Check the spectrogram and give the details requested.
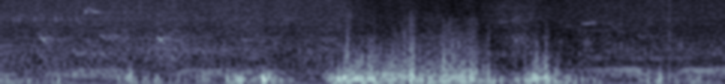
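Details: Cinnamon teal during courtship, giving low, rough chattering notes in a quick irregular run, loudest in a dense burst midway and again near the end, over a soft outdoor background.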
